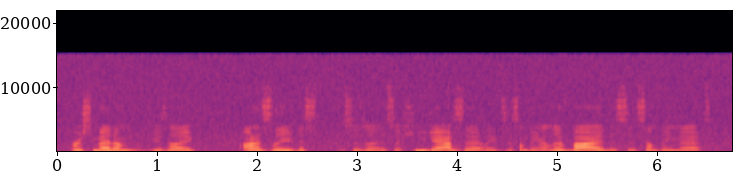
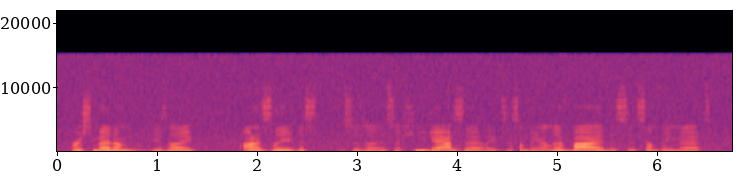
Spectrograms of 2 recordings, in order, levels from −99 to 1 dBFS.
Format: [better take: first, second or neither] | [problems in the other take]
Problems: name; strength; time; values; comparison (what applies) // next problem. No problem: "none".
neither | hiss; noticeable; throughout; 10 dB below the speech; the same in both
